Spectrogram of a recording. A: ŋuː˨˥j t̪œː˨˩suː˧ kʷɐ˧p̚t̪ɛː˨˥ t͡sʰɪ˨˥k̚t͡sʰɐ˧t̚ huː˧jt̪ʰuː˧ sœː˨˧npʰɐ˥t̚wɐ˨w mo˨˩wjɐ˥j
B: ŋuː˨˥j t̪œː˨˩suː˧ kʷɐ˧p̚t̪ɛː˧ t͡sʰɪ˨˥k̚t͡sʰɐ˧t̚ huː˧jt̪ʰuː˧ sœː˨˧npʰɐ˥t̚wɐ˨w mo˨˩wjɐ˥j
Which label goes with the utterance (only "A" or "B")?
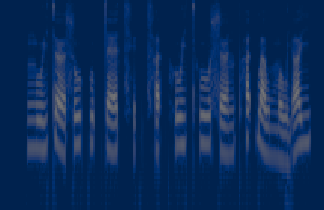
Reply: A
